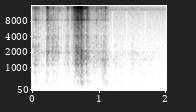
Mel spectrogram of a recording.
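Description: Foil trading-card pack wrapper crinkling as it is handled and the cards are pulled out, in two short rustles within the first second.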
